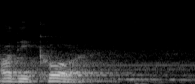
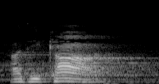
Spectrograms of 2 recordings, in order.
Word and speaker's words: adhikar: yesterday it says no it's not odi core adhikar they picked it up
